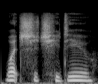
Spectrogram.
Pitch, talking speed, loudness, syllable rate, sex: 180 Hz, 245 wpm, -17 LUFS, 4.5 syllables/s, female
